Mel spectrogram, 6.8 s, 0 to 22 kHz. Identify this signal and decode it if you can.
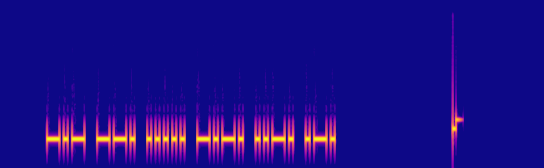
Morse code, heard as a keyed tone, about 23 wpm, 700 Hz. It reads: KG5CFR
